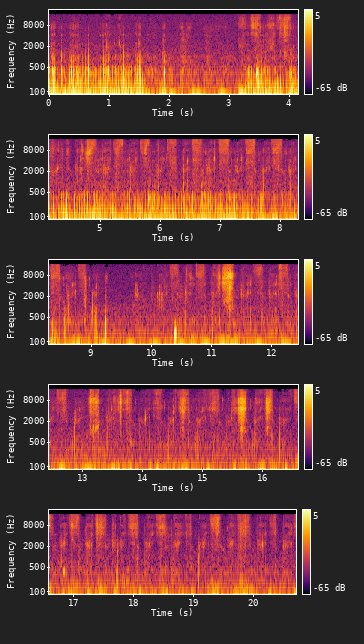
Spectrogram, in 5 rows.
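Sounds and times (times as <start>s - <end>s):
cat purring: 0.0s - 2.3s, 3.2s - 20.7s.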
